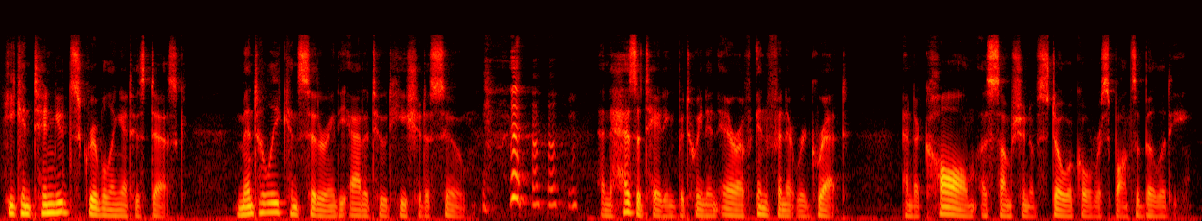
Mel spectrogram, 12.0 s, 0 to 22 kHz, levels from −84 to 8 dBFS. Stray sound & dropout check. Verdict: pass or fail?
fail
